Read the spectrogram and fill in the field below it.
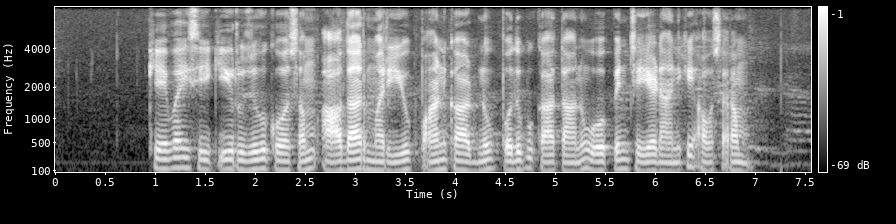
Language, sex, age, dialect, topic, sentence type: Telugu, male, 18-24, Utterandhra, banking, statement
